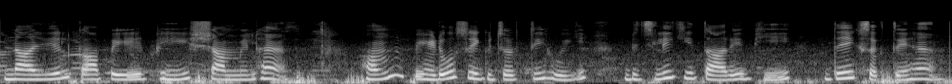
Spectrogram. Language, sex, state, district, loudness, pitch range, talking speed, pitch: Hindi, female, Punjab, Fazilka, -14 LUFS, 230-270 Hz, 115 wpm, 240 Hz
